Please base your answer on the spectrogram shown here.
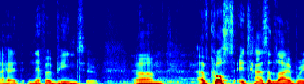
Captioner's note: audience laughing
